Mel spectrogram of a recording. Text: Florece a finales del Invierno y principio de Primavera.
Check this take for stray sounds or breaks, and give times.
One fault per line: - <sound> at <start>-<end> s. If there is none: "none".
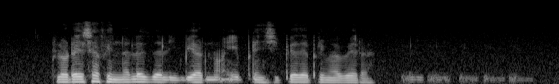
- laugh at 4.0-5.3 s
